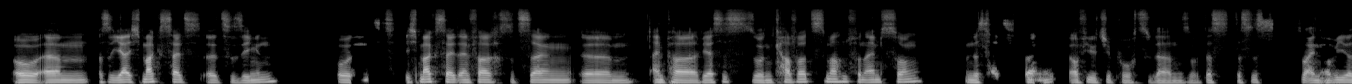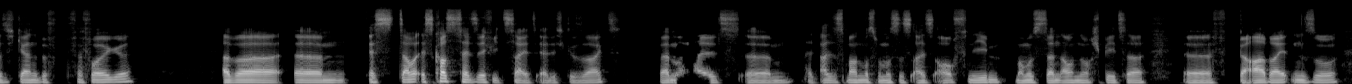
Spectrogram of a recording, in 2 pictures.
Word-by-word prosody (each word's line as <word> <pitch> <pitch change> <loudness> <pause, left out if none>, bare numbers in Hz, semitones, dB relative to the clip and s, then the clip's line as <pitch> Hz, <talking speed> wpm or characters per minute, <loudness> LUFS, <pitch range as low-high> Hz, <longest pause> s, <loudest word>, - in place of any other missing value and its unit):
Oh, 100 -1 +6
ähm, 100 0 +3
also, 100 +2 -5
ja, 105 +2 +5
ich 105 - +1
mag's 120 +1 +2
halt, 110 -3 +3 0.2
äh, 100 0 -1
zu 90 - -7
singen 105 - -1 0.6
und 100 -1 +2 0.5
ich 105 +2 -4
mag's 120 +1 +4
halt 105 -1 +3
einfach 105 0 +2
sozusagen, 100 +1 -1
ähm, 95 +1 0
ein 100 -1 +1
paar, 95 -2 +4
wie 100 - 0
heißt 100 +3 +1
das, 120 - -6
so 100 - -2
'n 95 +1 0
Cover 120 +4 +1
zu 130 +2 -4
machen 125 0 +1
von 115 -5 -3
einem 105 +1 +1
Song 125 +5 -2 0.4
und 100 - -2
das 100 - -1
halt - - -6 0.2
dann 100 +1 0
auf 95 -1 -1
YouTube 100 -4 -4
hochzuladen, 85 -2 -4
so. 85 0 -10
Das 95 +1 -5
das 95 +2 -7
ist 105 -2 -6 0.2
so - - -3
ein 95 0 +1
Hobby, 105 +2 0
das 100 -1 +1
ich 105 - -11
gerne 100 0 +2
bef 100 0 -6
verfolge. 110 +4 +1 0.9
Aber, 100 -1 +5
ähm, 95 -1 +3 0.2
es 105 0 +1
dauert 115 +2 +5
es - - 0
kostet 140 -3 +6
halt 105 -2 +4
sehr 105 -2 +1
viel 95 -4 -7
Zeit, 85 -1 -1
ehrlich 85 -1 -6
gesagt, 90 +5 -5 0.3
weil 95 0 +1
man 95 -1 -3 0.2
halt, 90 0 -5
ähm 85 +3 -2
halt - - -11
alles 95 +1 -3
machen 100 0 +2
muss, 100 -1 -2
man 90 - -1
muss 95 - -1
das 90 - -3
alles 90 -1 -3
aufnehmen. 100 +2 -1
Man 90 -1 -1
muss 95 -2 0
dann 95 -1 +1
auch 95 +1 +1
noch 90 0 -1
später, 95 +1 -2 0.4
äh, 85 -1 +2
f 85 -1 -7
bearbeiten 100 +1 +4
so 100 +1 -1
100 Hz, 185 wpm, -26 LUFS, 95-105 Hz, 0.9 s, Oh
